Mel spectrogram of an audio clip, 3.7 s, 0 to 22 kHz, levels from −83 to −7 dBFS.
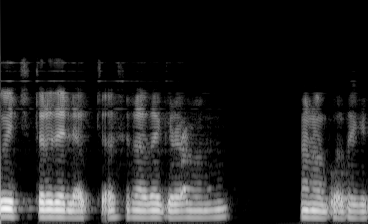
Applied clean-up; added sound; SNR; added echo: neural mask model DeepFilterNet 3.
